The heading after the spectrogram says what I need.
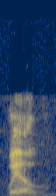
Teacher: instead of saying will and using the Italian I that e sound we want to use a short I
